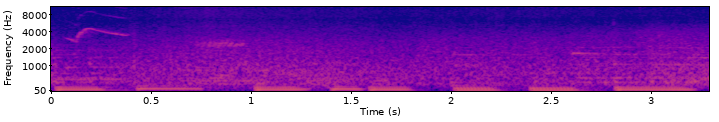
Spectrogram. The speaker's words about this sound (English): As you enjoy the flavors of the Caribbean, nature plays around you. The gentle lapping of the waves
